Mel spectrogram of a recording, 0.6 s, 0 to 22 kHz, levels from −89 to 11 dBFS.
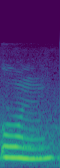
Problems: constant background noise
